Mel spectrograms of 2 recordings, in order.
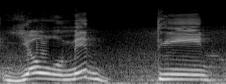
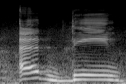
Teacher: جو یہ لام ساکن ہے وہ کیا بن گیا, وہ دال بن گیا, آنے والا حرف جیسا بن گیا, جو آ رہا نا حرف دال اس کے جیسا بن گیا.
